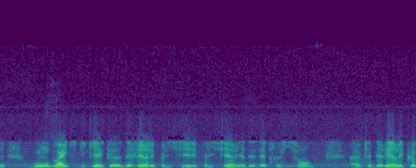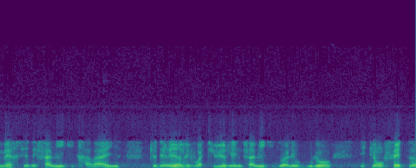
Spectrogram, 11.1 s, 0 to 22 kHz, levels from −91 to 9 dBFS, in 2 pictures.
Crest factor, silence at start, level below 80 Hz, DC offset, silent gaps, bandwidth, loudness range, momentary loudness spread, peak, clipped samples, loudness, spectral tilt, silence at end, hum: 20 dB; 0 s; -58 dBFS; under 0.1%; none; 6.8 kHz; 3 LU; 12 LU; 0 dBFS; under 0.1%; -20 LUFS; -7 dB/octave; 0 s; none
